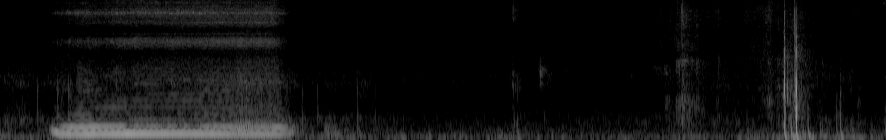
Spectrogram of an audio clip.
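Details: Moo, deeply asleep, snoring for over a minute: one long, steady, buzzing snore of nearly two seconds, followed by quiet breathing and a few faint clicks; plain snoring.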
